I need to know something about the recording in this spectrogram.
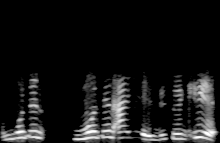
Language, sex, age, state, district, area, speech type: Nepali, female, 18-30, West Bengal, Alipurduar, urban, conversation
